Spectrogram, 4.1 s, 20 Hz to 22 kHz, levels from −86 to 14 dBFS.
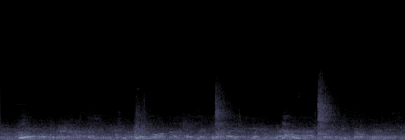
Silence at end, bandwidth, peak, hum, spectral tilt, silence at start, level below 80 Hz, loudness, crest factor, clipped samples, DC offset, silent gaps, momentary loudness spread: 0 s; 11 kHz; -24 dBFS; none; -6 dB/octave; 0 s; -70 dBFS; -41 LUFS; 18 dB; under 0.1%; under 0.1%; none; 8 LU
